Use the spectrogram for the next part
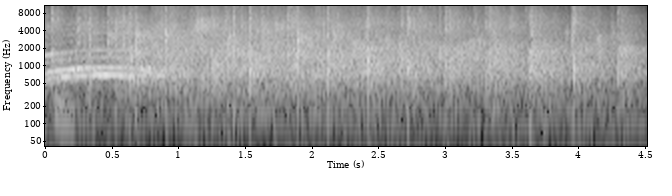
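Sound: audience clapping hands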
